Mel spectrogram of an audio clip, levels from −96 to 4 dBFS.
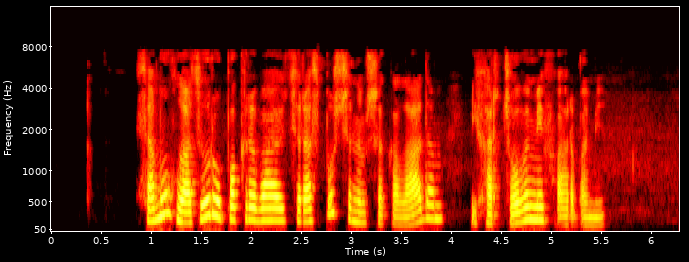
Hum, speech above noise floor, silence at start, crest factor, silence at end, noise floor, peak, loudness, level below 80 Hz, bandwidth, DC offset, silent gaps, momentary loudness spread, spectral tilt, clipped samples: none; 45 dB; 0.9 s; 18 dB; 0.75 s; -63 dBFS; -2 dBFS; -18 LUFS; -62 dBFS; 7.8 kHz; under 0.1%; none; 11 LU; -5.5 dB/octave; under 0.1%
